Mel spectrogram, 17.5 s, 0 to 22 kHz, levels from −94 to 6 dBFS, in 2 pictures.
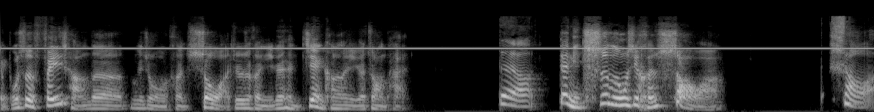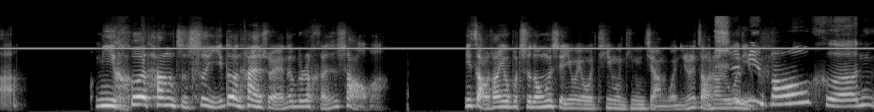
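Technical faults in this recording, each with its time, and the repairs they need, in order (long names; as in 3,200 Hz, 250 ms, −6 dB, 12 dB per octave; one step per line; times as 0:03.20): whistle 3,700 Hz −30 dBFS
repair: notch filter 3,700 Hz, Q 30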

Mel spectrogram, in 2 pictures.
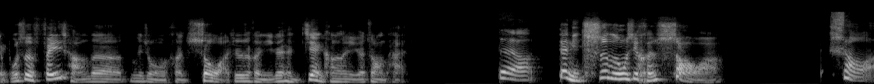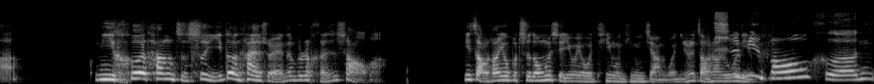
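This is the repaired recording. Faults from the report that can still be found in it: none of them is left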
